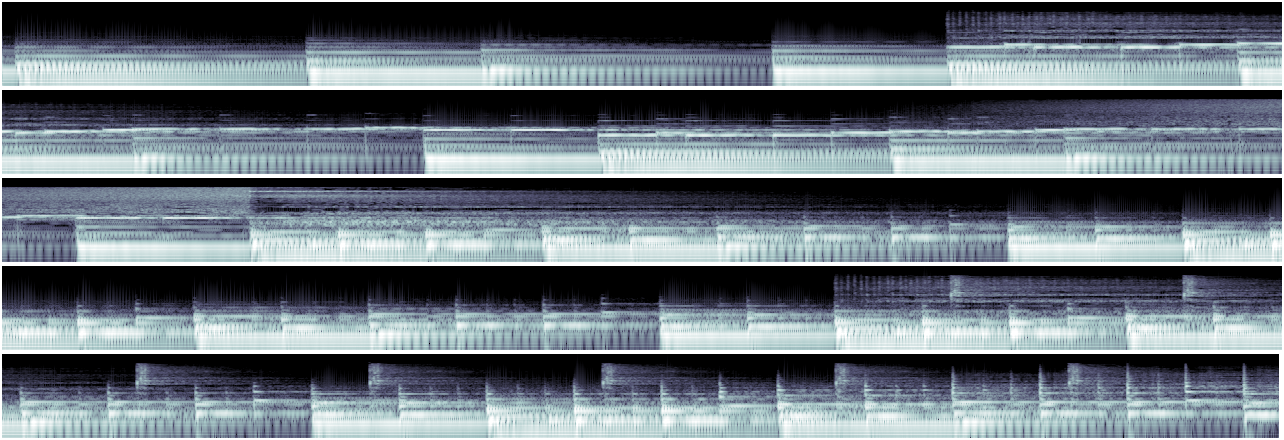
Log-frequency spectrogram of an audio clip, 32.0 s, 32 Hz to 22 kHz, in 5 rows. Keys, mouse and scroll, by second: 2.5 click, 6.9 click, 9.3 click, 10.7 click, 11.6 click, 13.1 Escape, 14.3 click, 19.9 click, 21.7 KP_5, 22.3 KP_Enter, 24.3 click, 26.5 click, 27.2 click, 27.9 KP_1, 28.3 KP_5, 28.7 KP_Enter, 30.5 click.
